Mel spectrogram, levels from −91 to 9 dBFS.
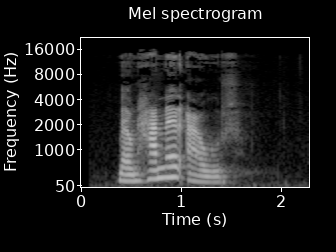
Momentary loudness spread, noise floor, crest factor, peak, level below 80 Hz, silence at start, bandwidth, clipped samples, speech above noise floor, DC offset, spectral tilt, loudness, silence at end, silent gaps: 18 LU; -61 dBFS; 22 dB; 0 dBFS; -64 dBFS; 0.35 s; 16 kHz; under 0.1%; 41 dB; under 0.1%; -5 dB/octave; -20 LUFS; 0.7 s; none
